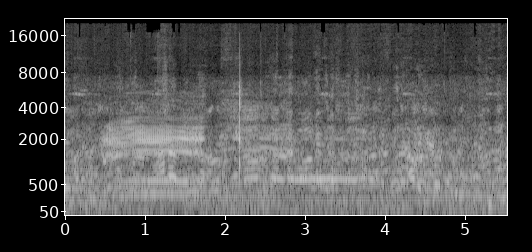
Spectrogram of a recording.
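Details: At Raniganj haat in Dinajpur on 30 May, a cow with calf market: a brief, bright lowing call rises near the start, followed by fainter overlapping moos beneath constant crowd noise and chatter.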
